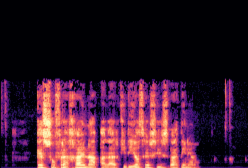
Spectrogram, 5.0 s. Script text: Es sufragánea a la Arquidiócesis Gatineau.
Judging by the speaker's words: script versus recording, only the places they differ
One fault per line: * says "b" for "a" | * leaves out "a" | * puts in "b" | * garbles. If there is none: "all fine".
all fine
